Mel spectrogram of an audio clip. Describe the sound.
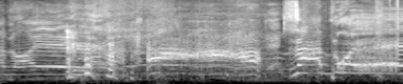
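A child screams and yells in high, wavering cries, several bursts rising and breaking off in a loud, frantic run with short gaps between them.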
